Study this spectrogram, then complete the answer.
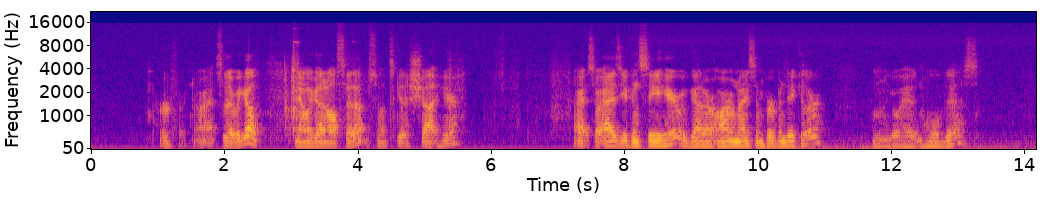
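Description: A middle-aged man talks calmly and clearly, close by.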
